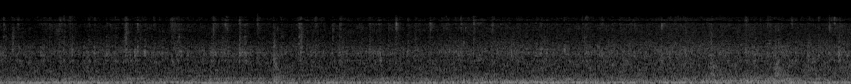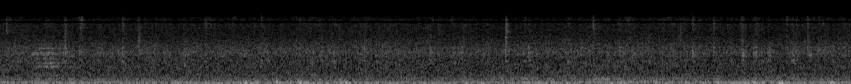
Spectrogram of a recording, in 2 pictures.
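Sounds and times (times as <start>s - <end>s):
heavy rain falling: 0.0s - 17.0s.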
